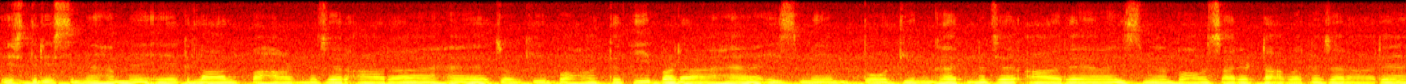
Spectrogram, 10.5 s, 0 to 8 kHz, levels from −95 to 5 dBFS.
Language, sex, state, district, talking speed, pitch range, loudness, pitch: Hindi, male, Bihar, Jamui, 185 wpm, 120-130 Hz, -16 LUFS, 125 Hz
